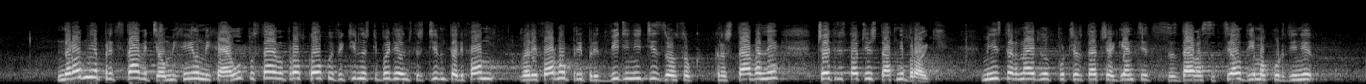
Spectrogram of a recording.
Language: Bulgarian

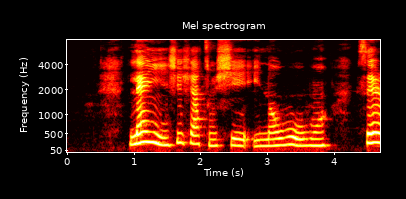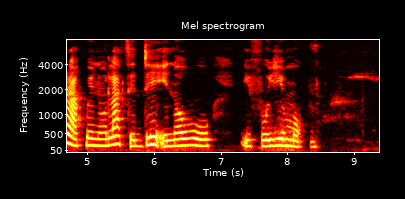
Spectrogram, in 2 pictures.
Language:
Yoruba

